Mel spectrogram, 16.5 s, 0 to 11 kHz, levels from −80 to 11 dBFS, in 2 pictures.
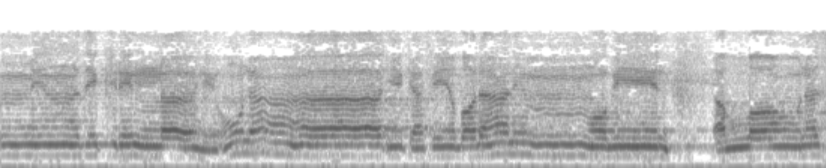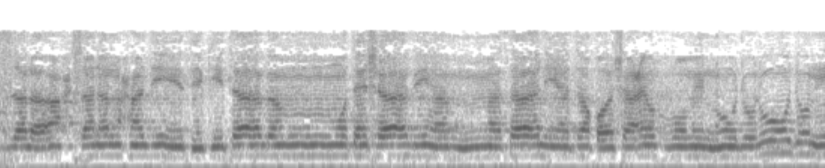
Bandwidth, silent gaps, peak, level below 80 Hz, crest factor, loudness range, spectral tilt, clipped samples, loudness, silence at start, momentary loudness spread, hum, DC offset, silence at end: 6.6 kHz; none; -12 dBFS; -64 dBFS; 16 dB; 2 LU; -3 dB/octave; under 0.1%; -28 LUFS; 0 s; 6 LU; none; 0.3%; 0 s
